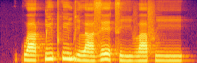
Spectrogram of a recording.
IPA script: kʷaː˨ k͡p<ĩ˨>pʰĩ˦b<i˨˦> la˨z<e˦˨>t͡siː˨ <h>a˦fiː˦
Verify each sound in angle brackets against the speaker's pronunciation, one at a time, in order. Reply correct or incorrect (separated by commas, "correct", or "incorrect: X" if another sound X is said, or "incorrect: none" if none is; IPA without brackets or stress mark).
incorrect: ĩ˦, incorrect: i˨, correct, incorrect: β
